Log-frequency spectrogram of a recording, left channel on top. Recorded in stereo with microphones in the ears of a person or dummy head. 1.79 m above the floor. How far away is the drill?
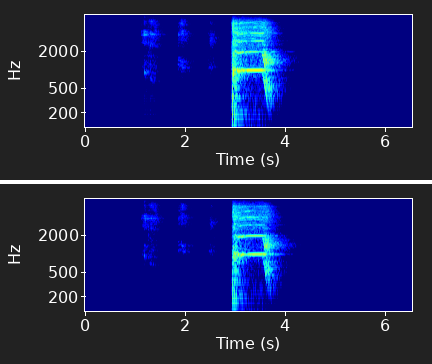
About 0.8 m.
